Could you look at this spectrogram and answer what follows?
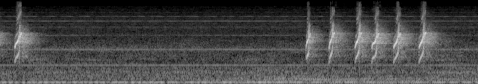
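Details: Red-eyed bulbul lure sound for male and female bulbuls: one sharp rising chirp, nearly three seconds of quiet, then a quick run of six bright, clipped upslurred notes over a faint electronic hum.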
